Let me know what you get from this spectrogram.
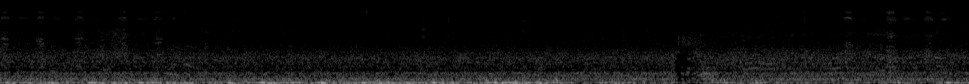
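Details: Honey bees from modern two-storey hive boxes on a honey farm produce a continuous deep hum, swelling and easing slightly, with no other clear sounds.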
